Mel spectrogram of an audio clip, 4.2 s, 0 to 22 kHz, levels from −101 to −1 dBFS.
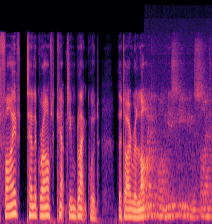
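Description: From 0.31 to 0.33 s, a lost packet rebuilt from error correction: the decoder plays a low-bitrate 20 ms copy, so there is no gap, but the sound turns briefly rougher and noisier, with a smeared, grainier patch on the spectrogram.

At 2.88 s the sound turns suddenly roomy and hollow, with thinner bass and a level drop of about 10 dB. Room noise sits only about 25 dB below the speech and lasts to the end. The likely cause is a switch to a distant microphone. The waveform shrinks abruptly, and the spectrogram shows a raised noise floor and weaker low frequencies.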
